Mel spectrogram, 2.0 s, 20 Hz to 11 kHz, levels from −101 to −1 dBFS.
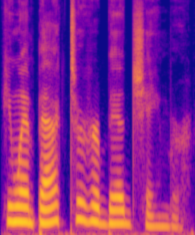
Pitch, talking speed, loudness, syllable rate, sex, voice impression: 185 Hz, 215 wpm, -17 LUFS, 4.3 syllables/s, female, feminine, middle-aged, soft, calm, elegant, kind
